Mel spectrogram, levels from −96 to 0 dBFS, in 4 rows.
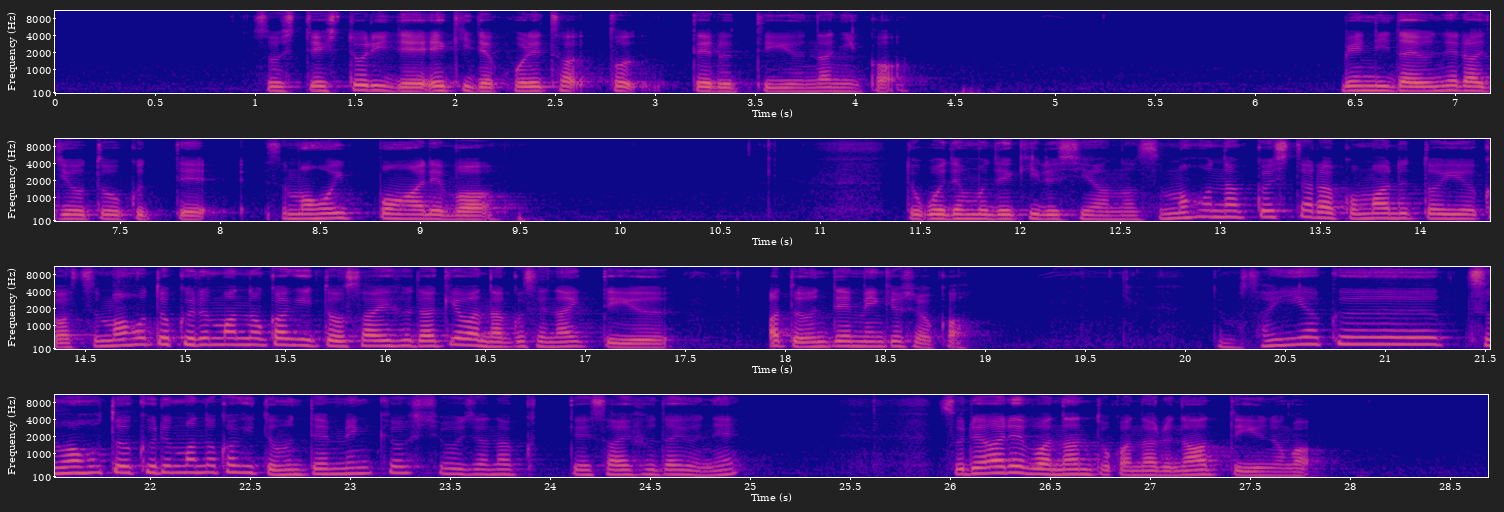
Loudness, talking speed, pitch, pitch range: -43 LUFS, 300 characters per minute, 185 Hz, 165-225 Hz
